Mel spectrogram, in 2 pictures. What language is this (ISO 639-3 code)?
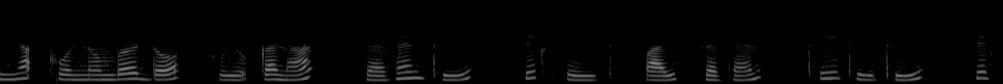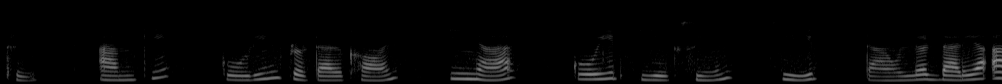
sat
